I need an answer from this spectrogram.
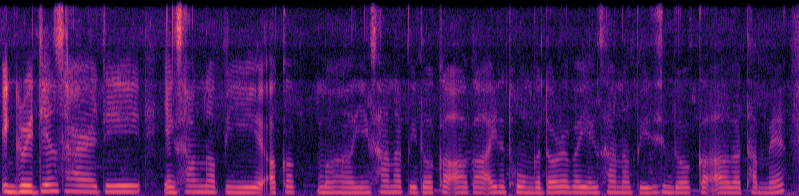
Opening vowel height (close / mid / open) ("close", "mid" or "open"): close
